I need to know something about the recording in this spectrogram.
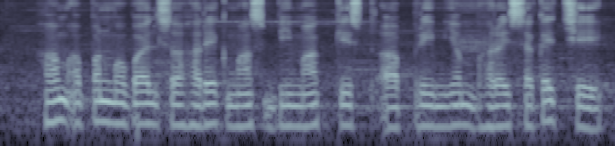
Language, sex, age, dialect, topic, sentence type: Maithili, male, 31-35, Southern/Standard, banking, question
